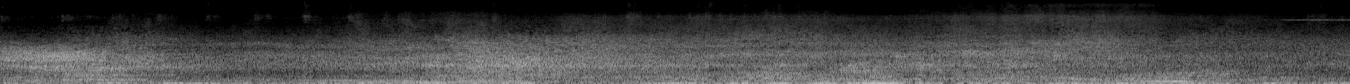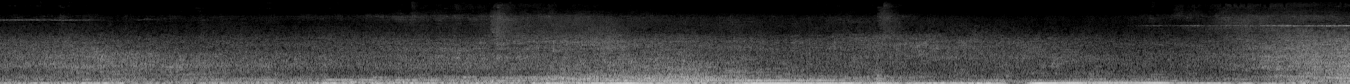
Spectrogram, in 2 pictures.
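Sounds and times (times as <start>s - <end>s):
vehicles passing on street: 0.0s - 27.0s.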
